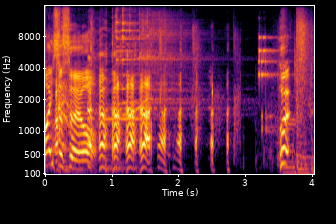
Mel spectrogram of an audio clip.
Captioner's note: claps at his illogical claim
